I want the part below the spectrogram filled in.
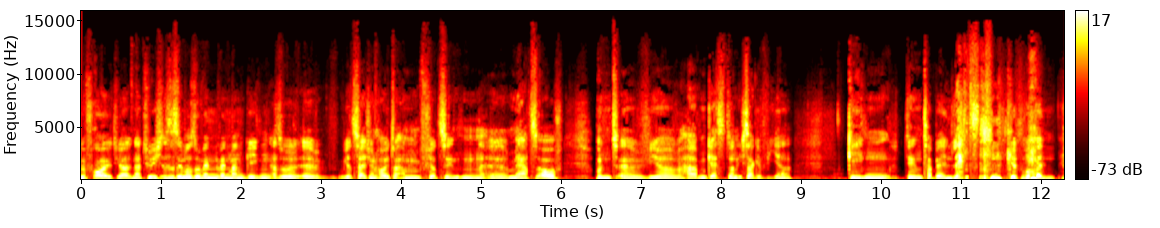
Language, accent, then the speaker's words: German; Leipzig, Saxony, Germany; ich bin ja im Thomaner Chor groß geworden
